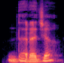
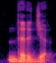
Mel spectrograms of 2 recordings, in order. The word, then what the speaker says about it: درجہ: دو تلفظ رائج ہیں، درجہ رے زبر کے ساتھ اور رے جزم کے ساتھ، درجہ اور درجہ۔ اسی طرح فرشتہ فے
